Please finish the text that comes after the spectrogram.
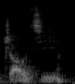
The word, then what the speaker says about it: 着急: Uh-oh, that pronunciation is not correct. I think you guys can all hear that. It's supposed to be 着急.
